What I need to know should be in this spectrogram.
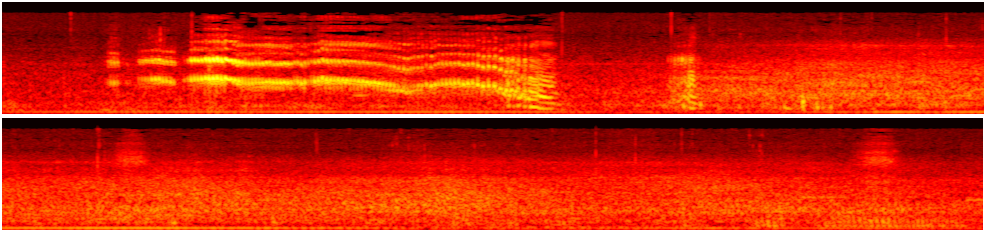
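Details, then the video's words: Alpaca calling out while refusing to share with the others: a shrill, wavering, harmonic cry lasting about two seconds, rising and dipping in pitch, followed by a faint click and quiet rural background; a person greets the animal just before. "What does the alpaca say?"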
